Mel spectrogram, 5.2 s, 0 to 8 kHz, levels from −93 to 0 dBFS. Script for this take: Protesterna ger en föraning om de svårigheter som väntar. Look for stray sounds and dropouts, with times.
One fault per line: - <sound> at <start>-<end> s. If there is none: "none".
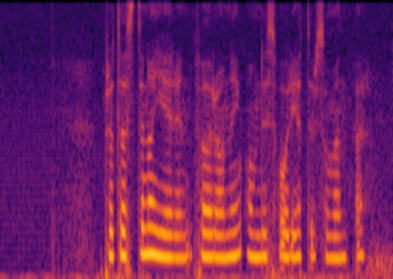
- dropout at 4.7-4.8 s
